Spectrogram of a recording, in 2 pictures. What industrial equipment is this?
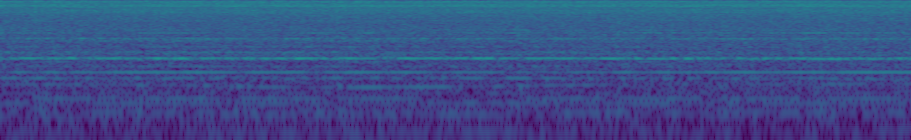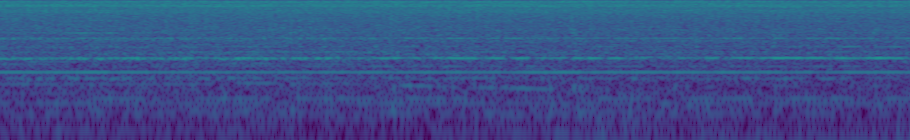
slide rail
